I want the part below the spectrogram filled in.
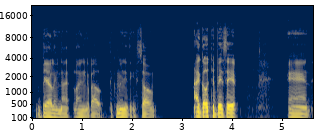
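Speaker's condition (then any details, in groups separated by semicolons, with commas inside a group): Hearing loss (hard of hearing), drug-induced (gentamicin); right ear profound near deaf, left ear moderate, caused by gentamicin; had speech therapy because of hearing loss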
